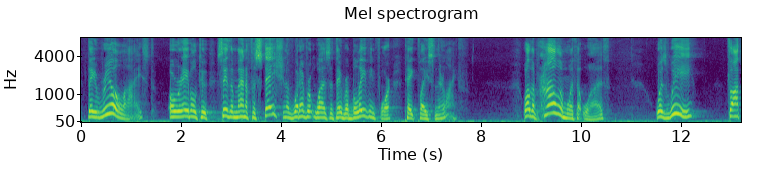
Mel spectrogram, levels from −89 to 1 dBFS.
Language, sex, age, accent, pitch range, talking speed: English, male, 50-69, American, 150-210 Hz, 145 wpm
